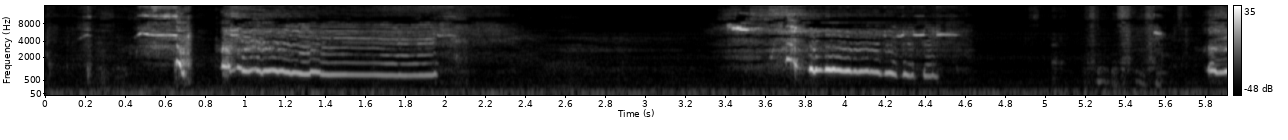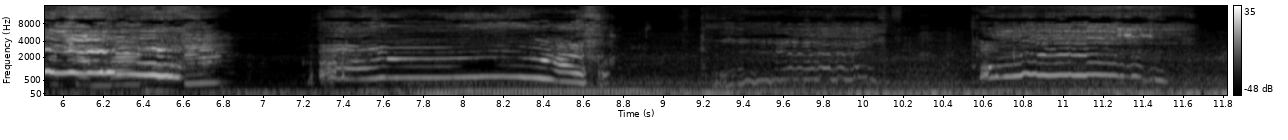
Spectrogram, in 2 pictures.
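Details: Kooikerhondje excitedly whining at a dog run; a series of long, high, wavering whines that slide downward, some rising at the end, repeated every one to two seconds, over low rumbling background noise.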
